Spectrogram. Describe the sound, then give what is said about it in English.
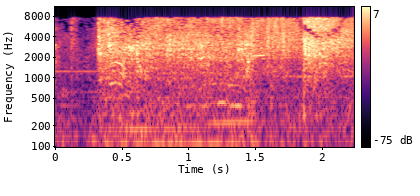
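A sudden loud crash against a carousel's machinery bursts in and keeps going as a harsh, grinding clatter over a low mechanical hum, with a second jolt of impact near the end. “We crashed against the machinery.”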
